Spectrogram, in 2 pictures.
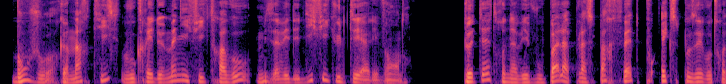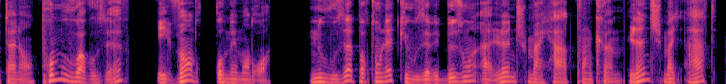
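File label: French, male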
